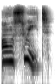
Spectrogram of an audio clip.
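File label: "en suite", British English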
